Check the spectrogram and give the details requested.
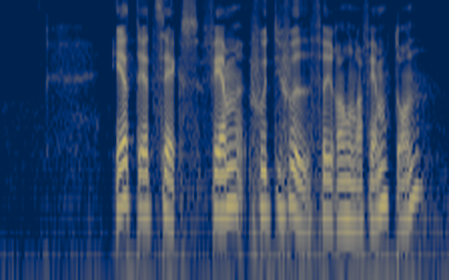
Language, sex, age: Swedish, male, 30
